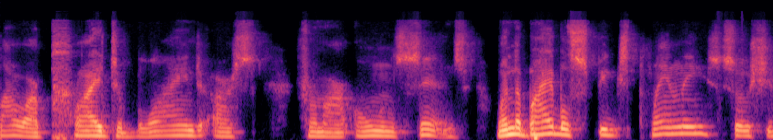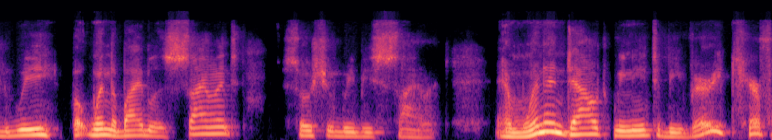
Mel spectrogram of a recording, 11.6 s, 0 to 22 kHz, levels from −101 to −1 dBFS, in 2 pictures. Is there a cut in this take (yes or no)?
no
